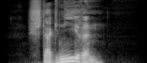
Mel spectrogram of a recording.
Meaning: 1. to stagnate 2. to stagnate (develop slowly, make no progress)
- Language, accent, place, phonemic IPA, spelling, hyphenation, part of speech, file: German, Germany, Berlin, /ʃtaɡˈniːrən/, stagnieren, sta‧g‧nie‧ren, verb, De-stagnieren.ogg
